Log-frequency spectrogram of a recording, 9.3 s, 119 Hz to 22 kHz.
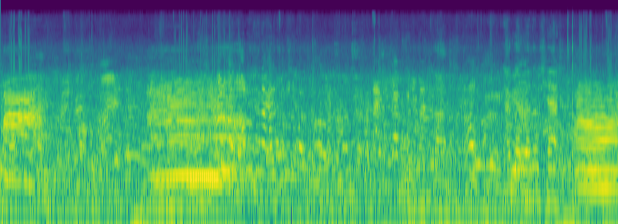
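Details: At a Khulna cattle sale in Bangladesh on 7 January, Sahiwal bull calves low repeatedly: a brief moo, then a longer one, and another near the end, over continuous crowd chatter.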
